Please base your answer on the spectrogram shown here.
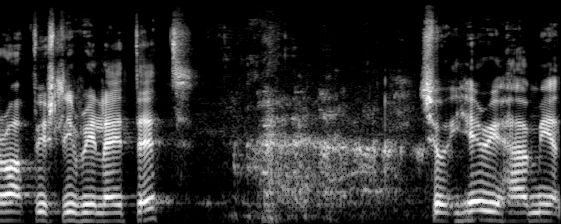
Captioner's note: audience laughing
